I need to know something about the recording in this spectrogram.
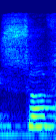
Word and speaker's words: sauf: L'autre structure, c'est sauf si, salvo si, sauf. Ahí si pronunciamos la F.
